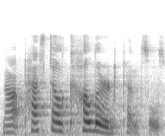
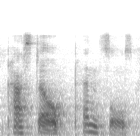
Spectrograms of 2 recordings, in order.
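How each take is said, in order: First: "colored" stressed clearly, set apart from "pastel". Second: "pastel" stressed, falling and softer on "pencils"; quiet corrective stress on "pastel" in "pastel pencils". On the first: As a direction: lean on "colored" to correct the idea. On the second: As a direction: hit "pastel" to set the record straight. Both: Shown as a demonstration.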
